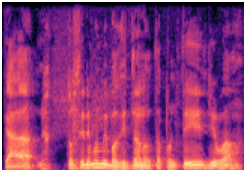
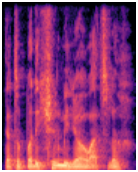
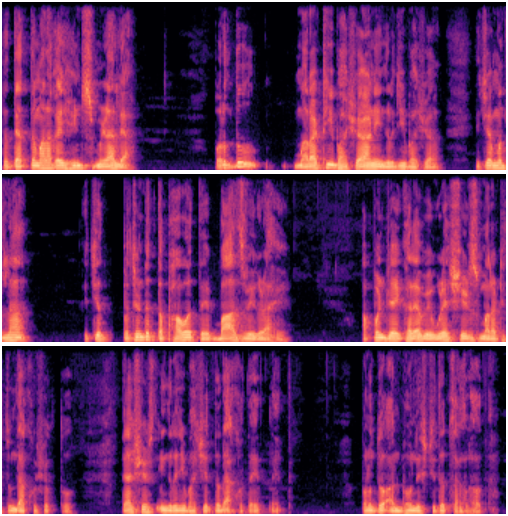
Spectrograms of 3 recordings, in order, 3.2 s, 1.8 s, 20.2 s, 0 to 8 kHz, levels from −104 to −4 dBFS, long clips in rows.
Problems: none marked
